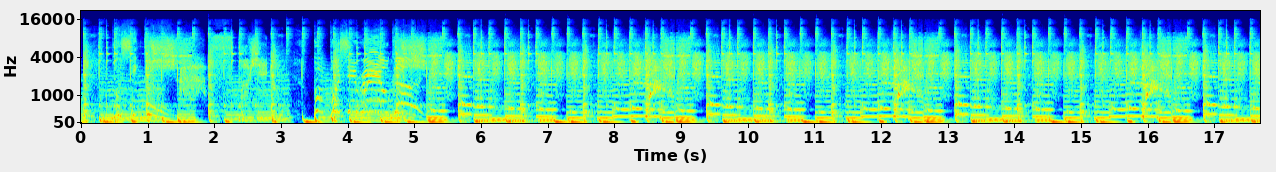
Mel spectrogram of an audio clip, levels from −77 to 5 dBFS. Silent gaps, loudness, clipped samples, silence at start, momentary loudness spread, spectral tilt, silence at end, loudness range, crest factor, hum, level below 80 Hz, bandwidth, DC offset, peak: none; -16 LUFS; under 0.1%; 0 s; 4 LU; -3.5 dB/octave; 0 s; 2 LU; 16 dB; none; -22 dBFS; 17 kHz; under 0.1%; -2 dBFS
